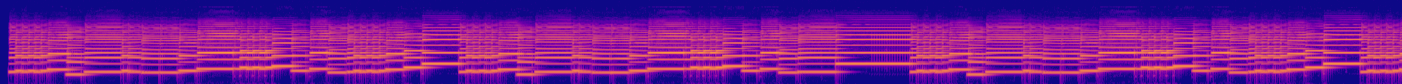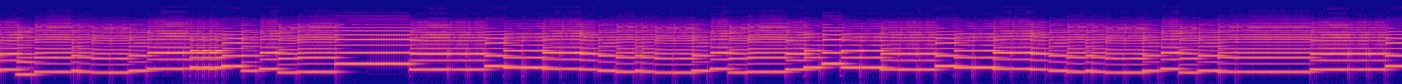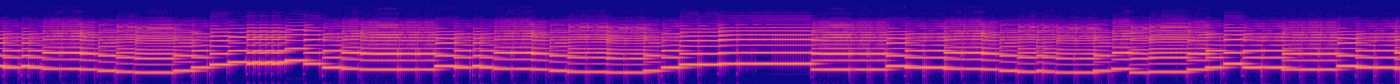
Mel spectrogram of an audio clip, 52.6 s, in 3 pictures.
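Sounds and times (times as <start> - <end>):
polska dance tune: 0.1 - 52.5.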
